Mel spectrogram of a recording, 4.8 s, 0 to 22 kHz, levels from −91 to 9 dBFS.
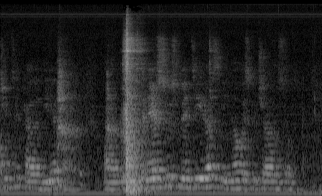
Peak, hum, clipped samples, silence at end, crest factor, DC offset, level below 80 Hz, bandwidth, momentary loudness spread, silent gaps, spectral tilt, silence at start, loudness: -6 dBFS; none; under 0.1%; 0 s; 30 dB; under 0.1%; -56 dBFS; over 20 kHz; 24 LU; none; -2.5 dB/octave; 0 s; -34 LUFS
